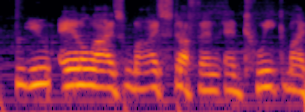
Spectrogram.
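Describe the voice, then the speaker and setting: A man talks with a high pitch. Music plays in the background. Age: 60s. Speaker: marathon running student, former pro skier. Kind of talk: interview.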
